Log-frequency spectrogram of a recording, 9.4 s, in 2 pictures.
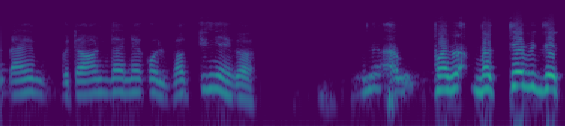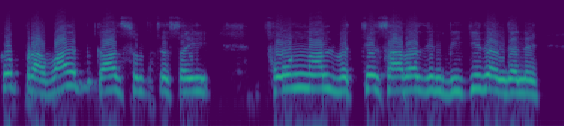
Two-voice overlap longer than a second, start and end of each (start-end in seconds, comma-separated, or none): none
